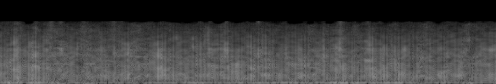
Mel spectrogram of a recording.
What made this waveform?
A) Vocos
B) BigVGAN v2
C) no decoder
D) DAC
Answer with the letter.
A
